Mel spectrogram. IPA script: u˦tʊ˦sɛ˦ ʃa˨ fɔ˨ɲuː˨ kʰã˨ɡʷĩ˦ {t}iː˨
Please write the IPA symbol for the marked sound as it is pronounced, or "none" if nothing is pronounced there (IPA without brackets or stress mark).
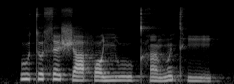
tʰ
